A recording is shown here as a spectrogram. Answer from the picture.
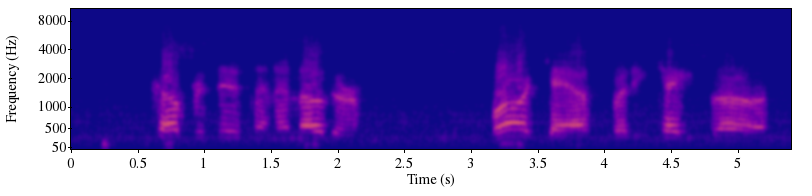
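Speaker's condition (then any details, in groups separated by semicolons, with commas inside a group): Cerebral palsy; bedbound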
